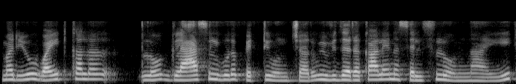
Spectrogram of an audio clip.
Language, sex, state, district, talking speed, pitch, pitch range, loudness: Telugu, female, Telangana, Mahabubabad, 140 wpm, 210 Hz, 195-230 Hz, -19 LUFS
